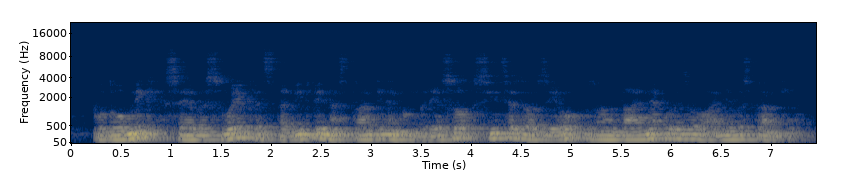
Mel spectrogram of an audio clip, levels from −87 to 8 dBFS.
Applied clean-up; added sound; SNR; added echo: none; none; none; reverberation time 0.9 s.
